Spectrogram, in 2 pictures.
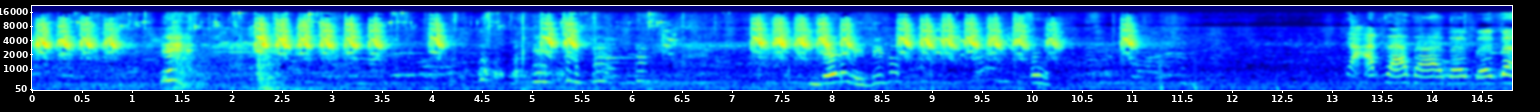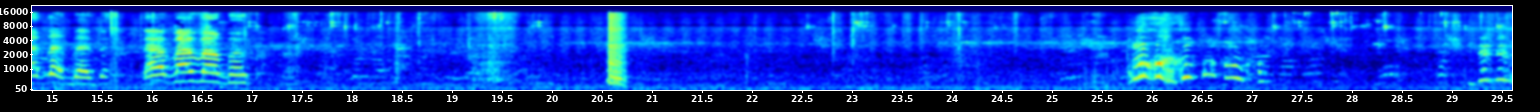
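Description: A young woman talks and cheers encouragingly close by.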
